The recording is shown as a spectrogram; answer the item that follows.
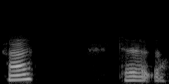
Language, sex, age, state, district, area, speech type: Maithili, female, 18-30, Bihar, Darbhanga, rural, conversation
